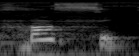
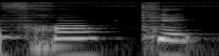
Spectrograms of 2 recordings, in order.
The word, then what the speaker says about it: français: Donc français. D'accord? Si je ne mets pas ici, ici la cédille, si je ne mets pas la cédille, ça fait franqué. C'est français. Franqué, français. Franqué, non. C'est français.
